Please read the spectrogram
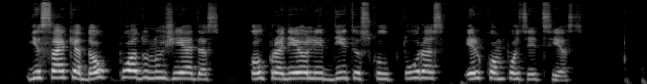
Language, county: Lithuanian, Vilnius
